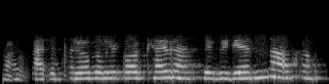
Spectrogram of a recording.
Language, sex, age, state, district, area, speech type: Odia, female, 18-30, Odisha, Dhenkanal, rural, conversation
